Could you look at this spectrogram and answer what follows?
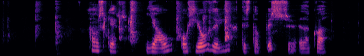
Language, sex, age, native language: Icelandic, female, 40-49, Icelandic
